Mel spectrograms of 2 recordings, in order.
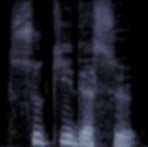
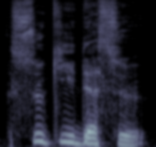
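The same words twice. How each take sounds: Both takes have the same delivery.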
